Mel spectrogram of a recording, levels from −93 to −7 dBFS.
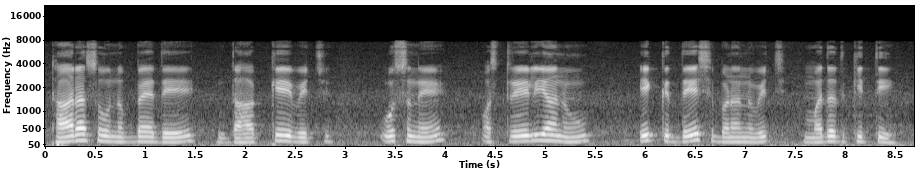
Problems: none marked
